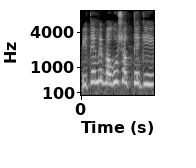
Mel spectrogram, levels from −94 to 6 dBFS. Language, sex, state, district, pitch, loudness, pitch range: Marathi, female, Maharashtra, Solapur, 370 Hz, -15 LUFS, 335-395 Hz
